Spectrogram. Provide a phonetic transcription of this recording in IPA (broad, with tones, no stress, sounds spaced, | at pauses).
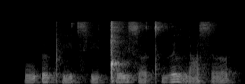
o˩˧ ʔ ə˧˥ pʰ e˩˧ t͡sʰ e˩˧ ǃ ə˧˥ ɪ̯ s ʌ˩˧ tʰ ɯ˧˥ ə̯ lː ɑ˩˧ s ʌ˩˧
